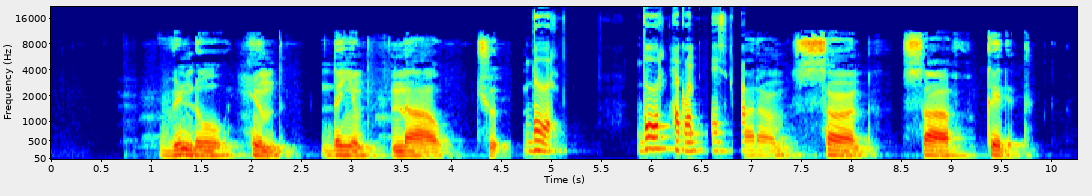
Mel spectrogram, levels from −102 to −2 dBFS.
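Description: MP3 compression runs through the whole speech clip. The damage is plainly audible. The sibilants have a watery, swirling edge and consonant attacks smear, as weak frequency components drop in and out from frame to frame. This is likely a starved MP3 encoder, and the heaviness of the artefacts points to a bitrate around 48 kbps.

From 4.76 to 6.94 s comes a section at the wrong speed. The speech runs at 1.99 times its proper rate, so it is hurried and chipmunk-like, and pitch rises with it by roughly ten semitones, jumping up at the start and dropping back at the end. Speed and pitch move together because the samples are simply played out faster, likely from the section being read against the wrong clock.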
